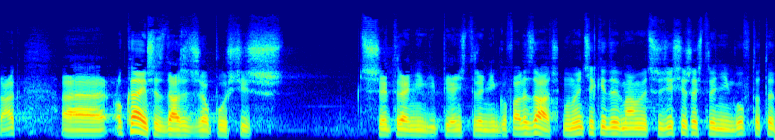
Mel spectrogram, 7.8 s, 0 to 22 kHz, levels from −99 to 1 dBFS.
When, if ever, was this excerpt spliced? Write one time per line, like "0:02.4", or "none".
0:01.5
0:05.6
